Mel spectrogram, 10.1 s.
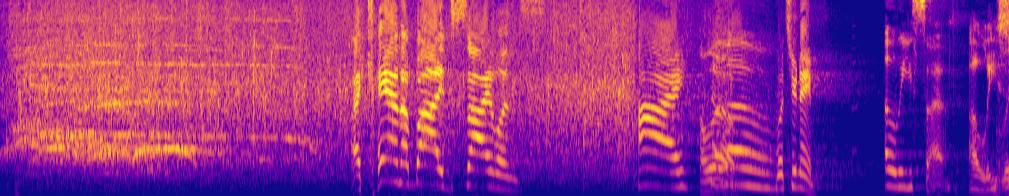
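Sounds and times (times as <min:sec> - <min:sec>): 
audience applause: 0:00.0 - 0:07.3
speech: 0:03.5 - 0:05.3, 0:06.4 - 0:10.0.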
